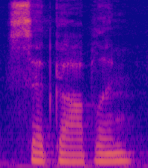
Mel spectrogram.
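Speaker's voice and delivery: ordinary delivery, nothing marked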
